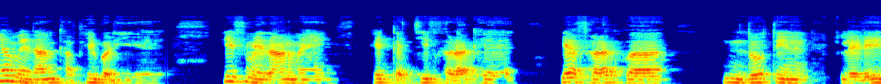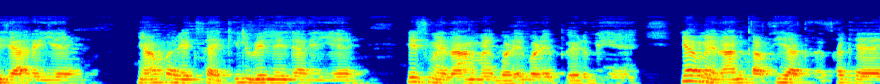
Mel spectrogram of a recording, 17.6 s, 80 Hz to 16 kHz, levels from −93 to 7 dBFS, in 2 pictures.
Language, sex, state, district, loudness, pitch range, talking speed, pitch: Hindi, male, Bihar, Lakhisarai, -15 LUFS, 135-160 Hz, 165 wpm, 145 Hz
